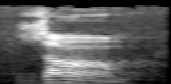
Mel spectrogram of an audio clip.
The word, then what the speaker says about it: Salm: It's spelled S-A-L-M, pronounced Zalm, with a Z, or as in you would say in the U.S., a Z.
